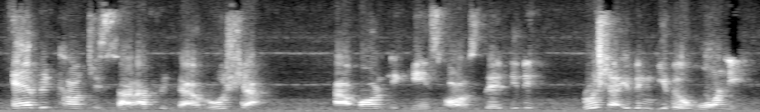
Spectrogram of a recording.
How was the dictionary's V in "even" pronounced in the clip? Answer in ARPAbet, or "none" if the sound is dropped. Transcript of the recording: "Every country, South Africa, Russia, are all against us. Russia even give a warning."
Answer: V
